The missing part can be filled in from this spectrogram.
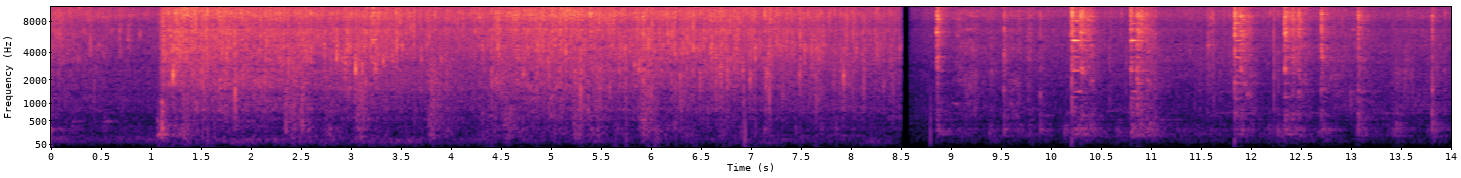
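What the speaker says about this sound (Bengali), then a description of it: "এর মধ্যে আমি আলুগুলোকে খুব ভেজে নেব" Potatoes fry in hot oil in a wok with a loud, steady sizzle that cuts off abruptly, followed by irregular scraping and clattering stirring sounds over a quieter hiss.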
